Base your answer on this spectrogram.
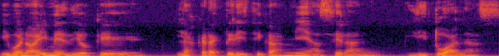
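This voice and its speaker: At a very slow pace, a woman speaks with audible room echo. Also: very even loudness. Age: 60s. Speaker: adoptee and psychologist. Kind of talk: interview testimony.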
